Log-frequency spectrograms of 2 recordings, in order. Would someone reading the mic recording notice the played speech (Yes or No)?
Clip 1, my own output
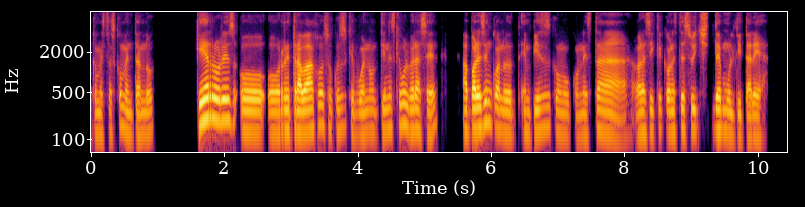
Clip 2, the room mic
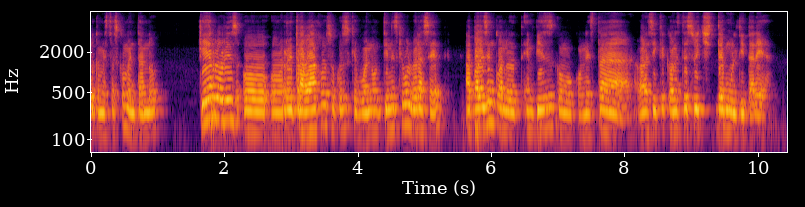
Yes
